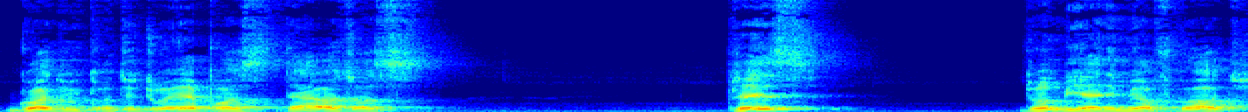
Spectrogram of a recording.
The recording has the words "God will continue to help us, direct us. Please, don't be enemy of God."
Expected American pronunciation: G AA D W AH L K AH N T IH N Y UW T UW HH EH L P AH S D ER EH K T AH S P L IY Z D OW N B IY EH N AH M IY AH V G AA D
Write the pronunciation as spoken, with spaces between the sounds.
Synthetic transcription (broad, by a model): G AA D W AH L K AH N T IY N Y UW T UW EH P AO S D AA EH T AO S P L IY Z D OW N B IY EH N AH M IY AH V G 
